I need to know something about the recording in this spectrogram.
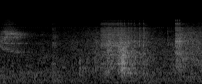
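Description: Chalk writing on a blackboard: two short scratching strokes, the stronger one about a second in.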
